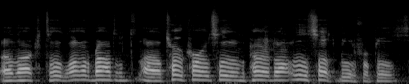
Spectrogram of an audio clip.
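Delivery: put-on high cartoon character voice. Asked about past cartoon voice work, demonstrating a cartoon character voice. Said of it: "I used to do a voice that sound like this".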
